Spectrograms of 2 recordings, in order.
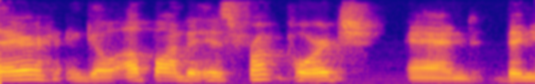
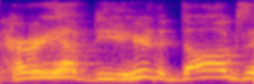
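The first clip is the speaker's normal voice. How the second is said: imitating a pushy call, much higher; urgent partner; 9 semitones higher than usual. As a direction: rush him along. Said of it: "And he's like".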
